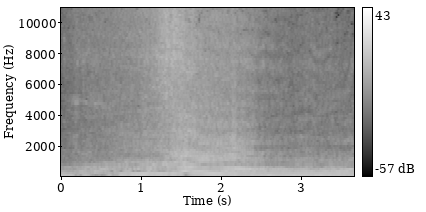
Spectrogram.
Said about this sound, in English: Here comes a loud car.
